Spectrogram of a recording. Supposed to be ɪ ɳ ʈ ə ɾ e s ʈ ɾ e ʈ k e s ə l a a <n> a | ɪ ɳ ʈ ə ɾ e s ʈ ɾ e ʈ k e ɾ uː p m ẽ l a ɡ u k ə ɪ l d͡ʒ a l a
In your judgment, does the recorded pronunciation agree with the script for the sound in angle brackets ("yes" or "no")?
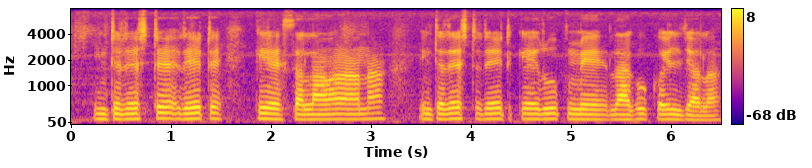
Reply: yes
